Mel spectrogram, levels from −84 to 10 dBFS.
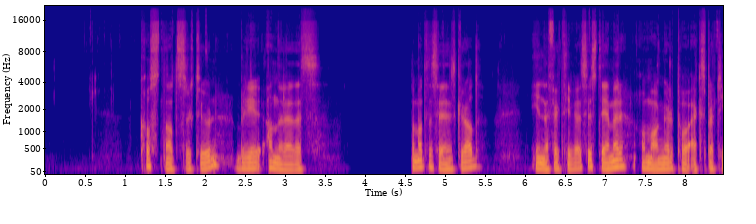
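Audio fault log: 3.77–4.59 s, long network dropout: the speech breaks off, a brief buzzy continuation of the last sound fades away, and nearly 0.8 s of near-silence follows before the speech resumes with that stretch gone. The likely cause is a run of packets that never arrived, with the receiver briefly extending the final sound before giving up. On a waveform this shows as a short decaying tail, then a flat gap. On a spectrogram it appears as a smeared fade into a blank band.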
